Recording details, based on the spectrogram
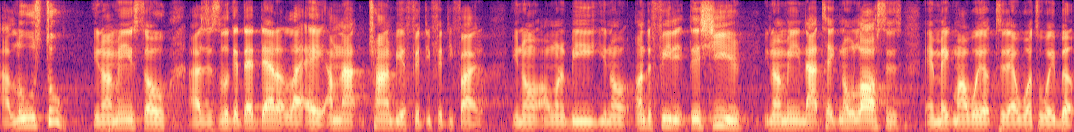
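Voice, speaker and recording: A man's bright, sharp voice rushes at a very fast pace in a monotone, flat intonation. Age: 20s. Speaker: professional MMA fighter. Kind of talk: media interview. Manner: casual, filler-heavy. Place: hall. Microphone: handheld.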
